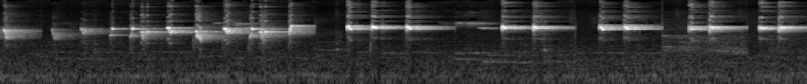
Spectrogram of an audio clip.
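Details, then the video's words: Sooty-headed bulbul (trucukan) in a dense, chatty training-style song meant to provoke other bulbuls: a run of quick descending whistles, then clear, slightly buzzy whistled notes at steady pitch, each separated by short pauses, no other sounds. "TRUCUKAN GACOR ROPEL PANJANG MBONANG SUARA RAPAT"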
